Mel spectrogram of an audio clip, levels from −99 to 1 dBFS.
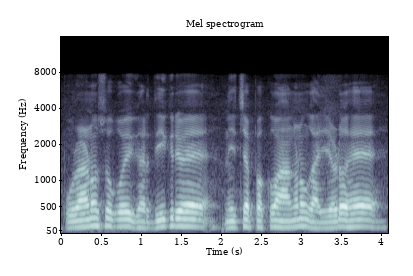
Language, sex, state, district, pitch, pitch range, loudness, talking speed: Marwari, male, Rajasthan, Churu, 125 Hz, 115-130 Hz, -16 LUFS, 175 wpm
